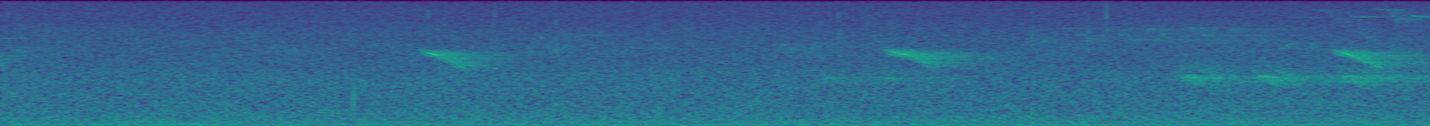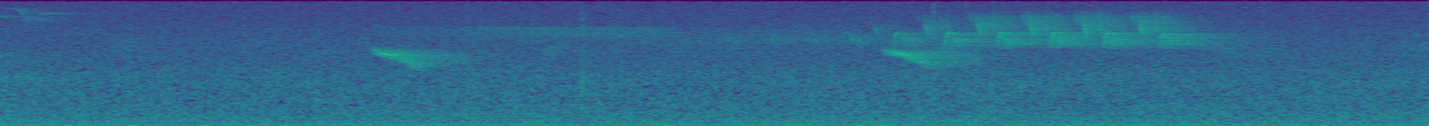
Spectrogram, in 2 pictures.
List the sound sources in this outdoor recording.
Veery, Ovenbird, American Crow, Blackburnian Warbler, Pine Warbler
